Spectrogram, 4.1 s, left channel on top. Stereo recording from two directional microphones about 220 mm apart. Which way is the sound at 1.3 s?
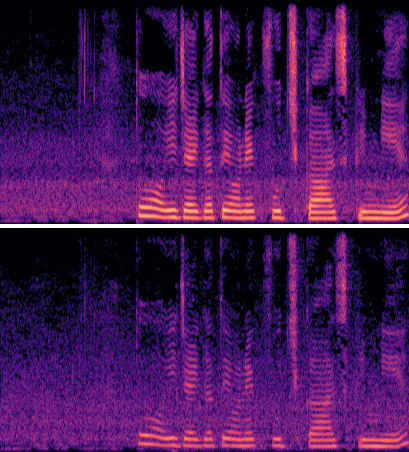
25° left (ahead or behind).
